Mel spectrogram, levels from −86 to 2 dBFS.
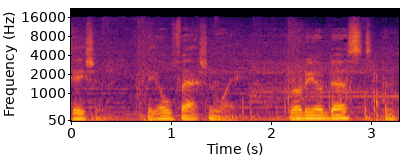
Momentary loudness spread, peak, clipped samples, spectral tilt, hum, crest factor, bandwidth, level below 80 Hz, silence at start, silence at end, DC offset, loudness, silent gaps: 15 LU; -2 dBFS; under 0.1%; -5 dB/octave; none; 14 dB; 16.5 kHz; -34 dBFS; 0 s; 0 s; under 0.1%; -16 LUFS; none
